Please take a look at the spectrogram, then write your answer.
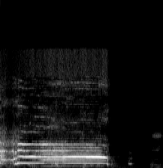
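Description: A single loud, close rooster crow rings out for over a second on a free-range country chicken farm of about a thousand birds, then fades to near silence with a faint cluck after.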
